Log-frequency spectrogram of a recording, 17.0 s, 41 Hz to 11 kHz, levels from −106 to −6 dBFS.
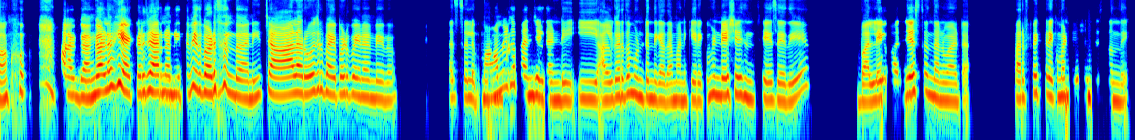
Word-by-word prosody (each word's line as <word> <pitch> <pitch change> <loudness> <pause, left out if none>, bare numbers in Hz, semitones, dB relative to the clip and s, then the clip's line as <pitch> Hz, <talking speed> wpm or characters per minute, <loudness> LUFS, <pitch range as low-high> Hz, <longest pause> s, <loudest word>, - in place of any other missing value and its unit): మాకు. 205 -2 -3 0.7
ఆ - - 0 0.2
గంగాళం 270 +9 +5 0.2
ఎక్కడ 265 0 -1
జారి 275 -1 +8
నా 270 - +2
నెత్తి 255 +2 -6
మీద 325 -3 +6
పడుతుందో 275 -3 +2
అని 215 +2 -3 0.2
చాలా 255 +1 +5
రోజులు 295 +3 0
భయపడిపోయినాను 250 -3 0
నేను. 200 -1 -7 0.9
అస్సలు 225 0 -7 0.2
మామూలుగా 265 - -2
పనిచేయదండి. 210 -5 -1 0.3
ఈ - - -4 0.3
ఆల్గారిథమ్ 235 +6 -2
ఉంటుంది 220 -2 -3
గదా 195 0 -6
మనకి 200 0 -5
రికమెండేషన్ 245 +2 0 0.2
చేసేది 205 0 -4 1.0
భలే 195 +3 0 0.2
పనిచేస్తుందన్నమాట. 220 -4 -1 0.8
పర్ఫెక్ట్ 240 +5 -4
రికమెండేషన్స్ 235 - -4
ఇస్తుంది. 200 - -7
235 Hz, 100 wpm, -23 LUFS, 210-265 Hz, 1.0 s, జారి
